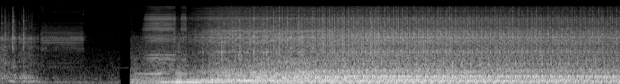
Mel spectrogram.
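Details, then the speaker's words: Singer 984 semi-portable sewing machine with front-load bobbin, running: a fast, steady mechanical clatter of about four beats a second. Normal, though slightly rougher-sounding than other semi-portable brands. "Suara mesin ini sedikit lebih kasar jika dibandingkan dengan mesin jahit semi portable merek lainnya."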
